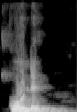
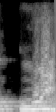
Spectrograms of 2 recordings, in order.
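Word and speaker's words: could: है क्या दिया है कुड इसको कल्ड नहीं पढ़ेंगे कुड पढ़ेंगे कुड एल नहीं पढ़ा जाएगा उड दोदो उदाहरण दिया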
